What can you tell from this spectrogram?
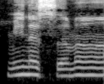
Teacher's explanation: یہ ہے مد متصل، یہ 4 الف کے برابر کھینچ کے پڑھا جائے گا کیونکہ اس کے بعد میں حمزہ الف آتا ہے تو 3 الف کے برابر ہو جاتا، اور حمزہ آتا ہے تو 4 الف کے برابر۔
